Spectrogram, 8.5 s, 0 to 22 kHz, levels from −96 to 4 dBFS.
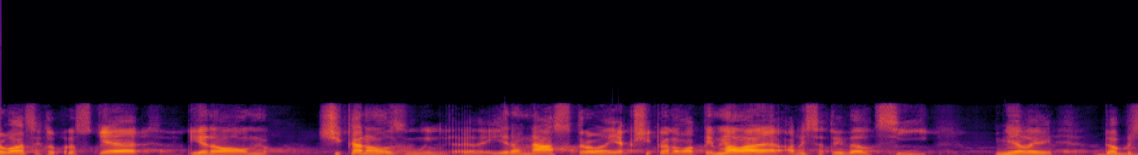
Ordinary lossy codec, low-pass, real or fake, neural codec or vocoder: AAC, 96 kbps; 7.2 kHz; fake; codec, 16 kHz, 1 kbps, FreqCodec, larger model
